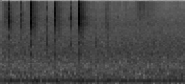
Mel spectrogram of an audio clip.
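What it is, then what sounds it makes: Paint marker with mixing bead rattling inside. An Artistro acrylic paint marker is shaken to activate the paint, and its small mixing bead rattles inside in four quick, bright clicks. A steady low hum sits underneath. The rattle confirms the bead is inside and moving freely, as it should, much like shaking a spray paint can.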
